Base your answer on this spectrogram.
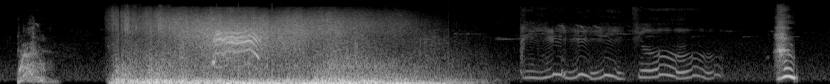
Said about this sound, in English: Let me show you how real Pokemon fight. Charizard, Fire Blast.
